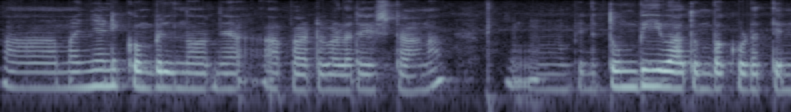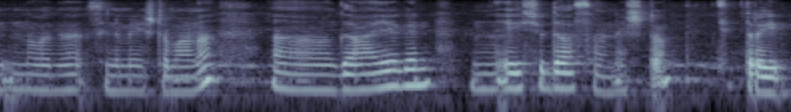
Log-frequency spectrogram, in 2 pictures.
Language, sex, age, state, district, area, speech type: Malayalam, female, 45-60, Kerala, Pathanamthitta, rural, spontaneous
